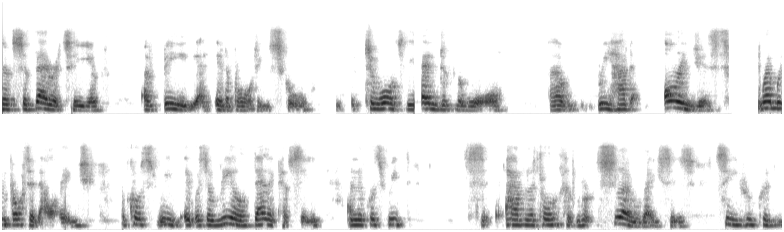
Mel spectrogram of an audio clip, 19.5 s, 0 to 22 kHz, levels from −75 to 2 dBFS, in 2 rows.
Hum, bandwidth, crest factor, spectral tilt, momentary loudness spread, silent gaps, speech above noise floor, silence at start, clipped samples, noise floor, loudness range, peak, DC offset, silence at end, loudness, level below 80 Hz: none; 8.6 kHz; 16 dB; -6.5 dB/octave; 16 LU; none; 48 dB; 0 s; under 0.1%; -67 dBFS; 4 LU; -2 dBFS; under 0.1%; 0 s; -20 LUFS; -68 dBFS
